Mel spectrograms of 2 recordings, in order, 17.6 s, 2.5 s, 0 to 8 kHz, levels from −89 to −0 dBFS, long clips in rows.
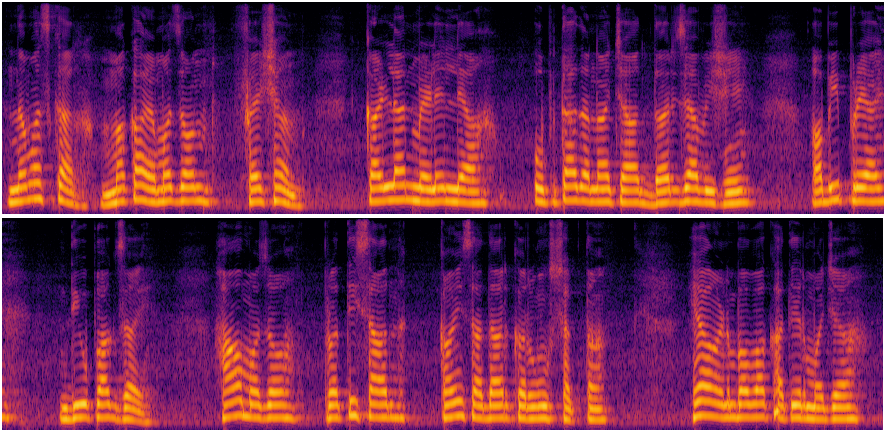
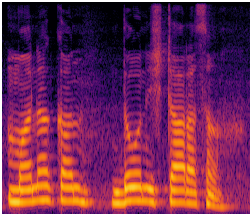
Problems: background sounds at intervals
